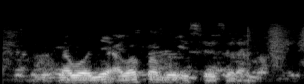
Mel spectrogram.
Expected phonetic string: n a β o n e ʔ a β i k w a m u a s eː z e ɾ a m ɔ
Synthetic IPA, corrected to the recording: n a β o ɲ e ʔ a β a k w a m u i s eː z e ɾ a n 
